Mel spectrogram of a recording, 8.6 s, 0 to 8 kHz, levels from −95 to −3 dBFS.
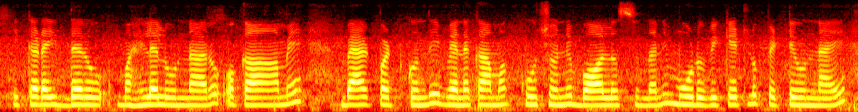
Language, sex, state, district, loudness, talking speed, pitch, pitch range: Telugu, female, Telangana, Hyderabad, -16 LUFS, 110 wpm, 205 Hz, 200-215 Hz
